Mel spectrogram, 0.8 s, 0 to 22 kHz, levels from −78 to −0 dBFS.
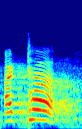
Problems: constant background noise, echo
